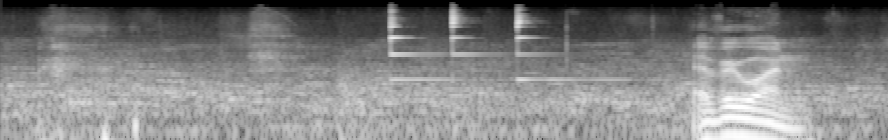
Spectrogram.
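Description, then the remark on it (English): Three quick, bright taps on a glass ring out over a low murmur of party guests, each leaving a short chime, tapped to get everyone's attention, before a voice briefly sounds. “Would you pass me that glass, please?”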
